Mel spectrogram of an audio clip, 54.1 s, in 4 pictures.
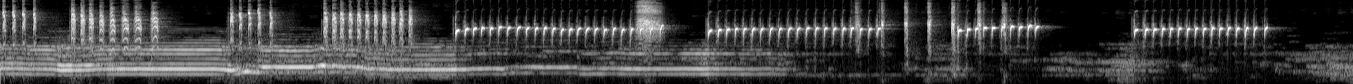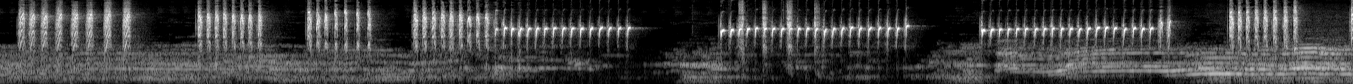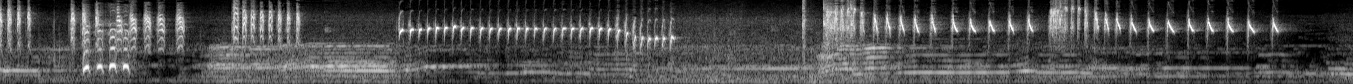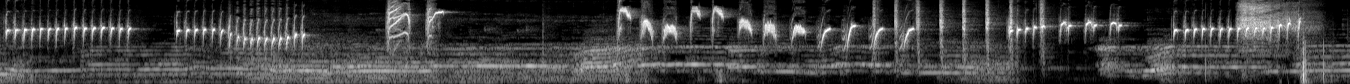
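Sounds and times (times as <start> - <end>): bird singing rapid trills: 0.0 - 33.8, 40.6 - 49.8.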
